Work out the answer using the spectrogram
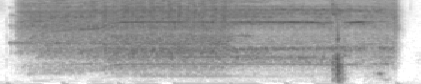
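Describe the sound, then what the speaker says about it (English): A cordless Ryobi drill drives a screw in one steady whirring run of about four seconds, close and fairly loud, ending with a brief clunk as the screw seats and the motor stops. "And then you just take it and drill it in."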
